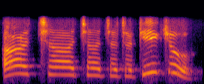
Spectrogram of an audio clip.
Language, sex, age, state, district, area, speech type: Kashmiri, male, 30-45, Jammu and Kashmir, Ganderbal, rural, conversation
